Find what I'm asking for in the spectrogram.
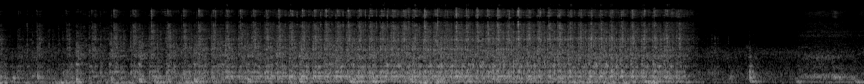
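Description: A sewing machine stitches lace along the edge of a chunni with a half-inch margin, a steady close rapid mechanical whirring and clatter for about seven seconds before it stops and a few faint handling sounds follow.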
